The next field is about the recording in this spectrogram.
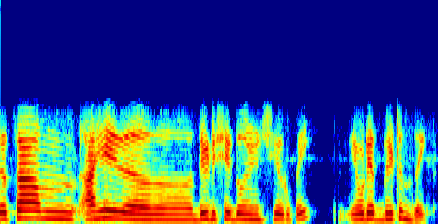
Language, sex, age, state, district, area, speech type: Marathi, female, 30-45, Maharashtra, Hingoli, urban, conversation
